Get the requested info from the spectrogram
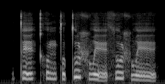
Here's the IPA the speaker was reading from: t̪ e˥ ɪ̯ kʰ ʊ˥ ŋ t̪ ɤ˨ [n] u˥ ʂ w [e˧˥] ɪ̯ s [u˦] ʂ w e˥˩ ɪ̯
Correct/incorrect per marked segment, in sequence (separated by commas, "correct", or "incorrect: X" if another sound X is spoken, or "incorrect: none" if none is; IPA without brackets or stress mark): incorrect: t̪, incorrect: ḛ˨˩, incorrect: u˥˧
